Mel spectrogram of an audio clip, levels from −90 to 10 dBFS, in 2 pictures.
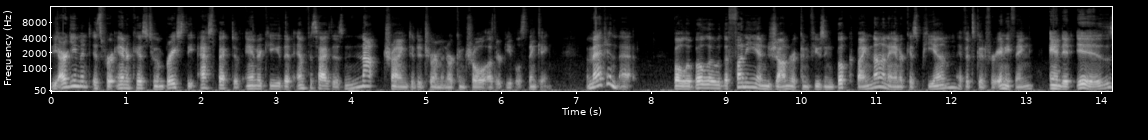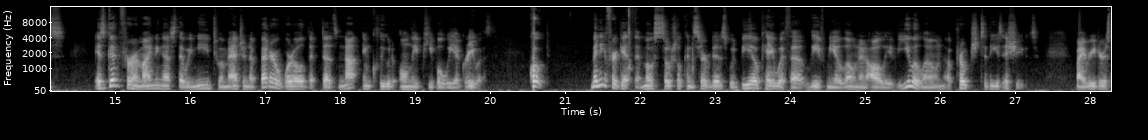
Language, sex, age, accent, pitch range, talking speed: English, male, 30-49, American, 115-180 Hz, 190 wpm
